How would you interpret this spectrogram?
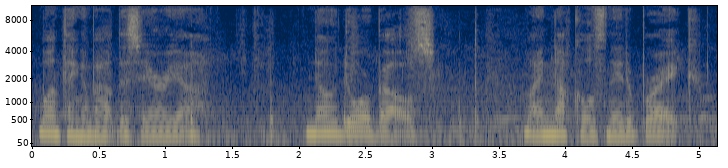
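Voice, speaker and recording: Female investigator: composed, polite, skeptical, lower-register audio drama voice with background score. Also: over music. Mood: dry, businesslike. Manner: measured, polite, matter-of-fact.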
